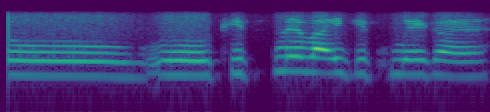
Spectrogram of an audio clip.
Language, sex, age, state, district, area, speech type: Hindi, female, 18-30, Rajasthan, Nagaur, rural, conversation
